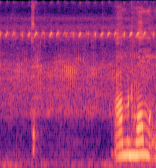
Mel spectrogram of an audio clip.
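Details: Frog calling in a rural outdoor setting, heard after faint clicks: a single loud, harmonic, nasal croak lasting about half a second, rising then falling, over a steady high insect-like hum.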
